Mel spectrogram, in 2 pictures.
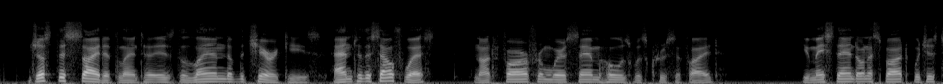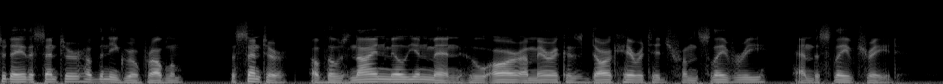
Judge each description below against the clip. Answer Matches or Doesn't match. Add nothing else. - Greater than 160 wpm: Matches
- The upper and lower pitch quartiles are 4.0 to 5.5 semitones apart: Doesn't match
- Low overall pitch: Matches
